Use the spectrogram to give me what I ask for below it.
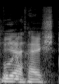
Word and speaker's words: Budapest: Well done on the Pest, by the way, pronouncing it correctly. Very much. Yeah, when you hear locals saying it, you go, oh, right, okay, yeah. So you say it like you're from the West. The West, right. Budapest.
